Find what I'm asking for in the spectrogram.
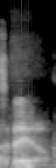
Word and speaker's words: Acevedo: How do you say his last name? I butchered it. Acevedo.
